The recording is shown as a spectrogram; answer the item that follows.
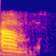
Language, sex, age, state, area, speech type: Sanskrit, male, 18-30, Uttar Pradesh, urban, conversation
